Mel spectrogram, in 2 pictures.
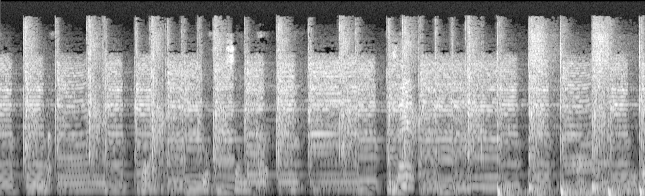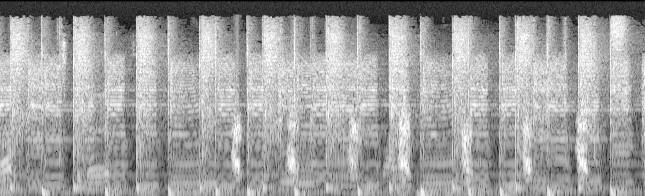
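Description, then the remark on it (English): Dogs bark and yip loudly and continuously as a dog is brought out with its handler, a dense run of overlapping sharp barks and high yelps with a deeper rumble filling in partway through. “All right, we got a dog coming out.”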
